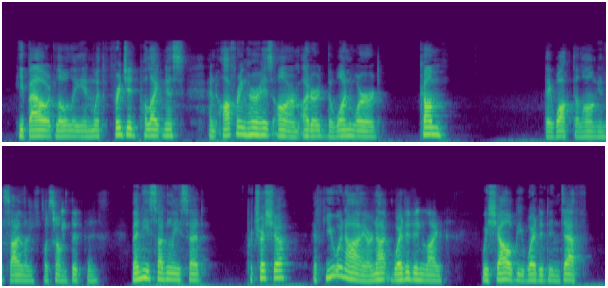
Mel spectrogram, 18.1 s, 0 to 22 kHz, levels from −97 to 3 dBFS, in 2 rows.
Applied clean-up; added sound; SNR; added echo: neural mask model Resemble Enhance denoiser.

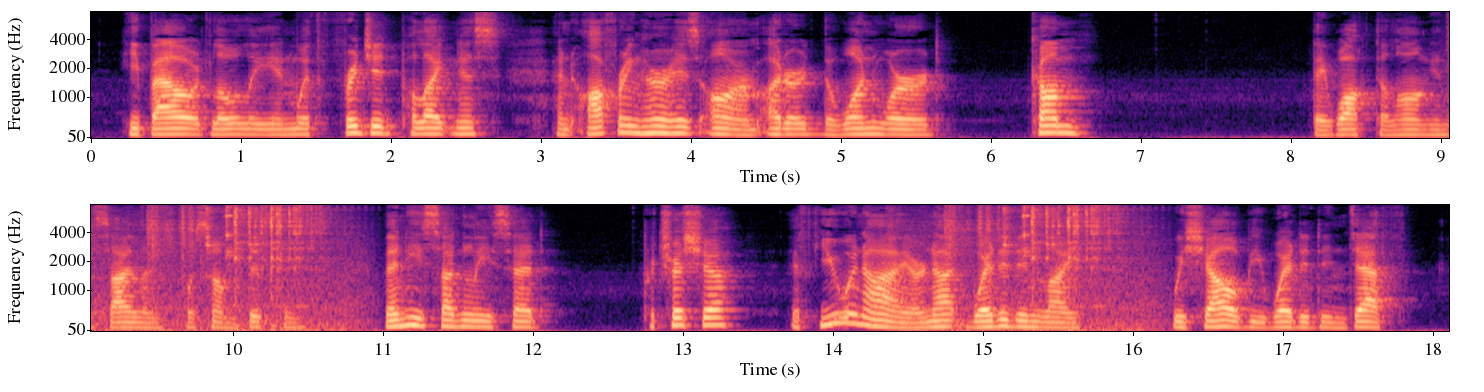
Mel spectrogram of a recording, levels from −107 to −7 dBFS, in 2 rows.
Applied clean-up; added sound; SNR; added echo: none; Coin (dropping); 11 dB; none.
